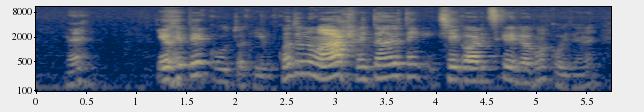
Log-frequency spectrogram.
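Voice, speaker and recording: With noticeable background noise and audible room echo around him, a man uses a raised, projected voice, high in pitch, with very wide pitch swings at a fairly quick pace. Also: big swings in loudness. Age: 60s. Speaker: interviewee, activist writer. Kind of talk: interview. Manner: halting, repeats words.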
